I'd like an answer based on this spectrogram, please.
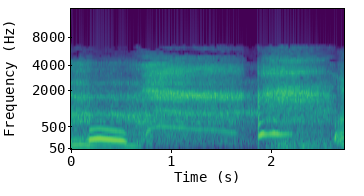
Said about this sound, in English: So it's just a really nice deep breath, not a forced breath, that you're just breathing in. And you're breathing out. Oh, we can do some real heavy breathing here, baby.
